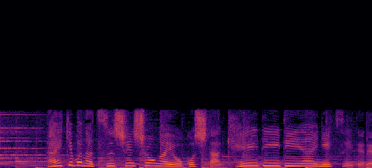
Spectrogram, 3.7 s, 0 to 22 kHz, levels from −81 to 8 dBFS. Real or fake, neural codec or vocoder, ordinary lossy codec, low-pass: real; none; none; none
